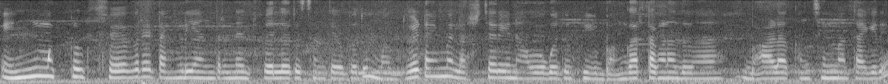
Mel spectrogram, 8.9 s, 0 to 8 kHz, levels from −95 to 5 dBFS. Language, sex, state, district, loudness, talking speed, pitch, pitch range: Kannada, female, Karnataka, Raichur, -18 LUFS, 135 wpm, 220 Hz, 210-235 Hz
